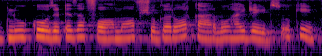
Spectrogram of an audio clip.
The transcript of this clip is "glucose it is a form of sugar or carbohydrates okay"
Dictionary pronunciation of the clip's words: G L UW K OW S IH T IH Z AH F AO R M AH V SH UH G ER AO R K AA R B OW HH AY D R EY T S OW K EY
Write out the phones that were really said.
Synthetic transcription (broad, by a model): G L UW K OW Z IH T IH Z AH F AO R M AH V SH UH G ER AO R K AA R B OW HH AY D R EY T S OW K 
